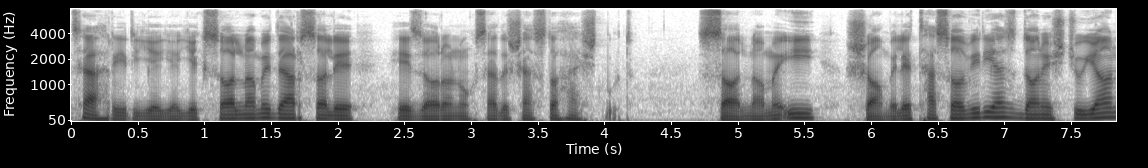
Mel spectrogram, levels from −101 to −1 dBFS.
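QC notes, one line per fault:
No faults found in this speech clip. Nothing needs flagging.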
